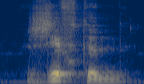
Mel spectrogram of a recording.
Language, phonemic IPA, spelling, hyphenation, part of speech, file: Dutch, /ˈzɪftə(n)/, ziften, zif‧ten, verb, Nl-ziften.ogg
- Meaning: to sift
